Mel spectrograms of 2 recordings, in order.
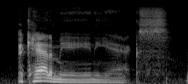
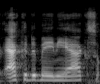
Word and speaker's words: Academaniacs: I mean, it's either academaniacs or yeah, it would be academaniacs.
